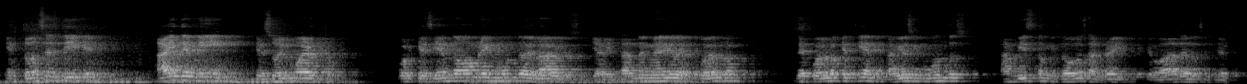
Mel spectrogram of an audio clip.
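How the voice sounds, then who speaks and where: A man's voice: medium pitch, fairly even intonation, moderate pace. A man teaching a Bible study lesson in a conversational way, with many filler tags and restarts. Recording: echoey hall from far off.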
